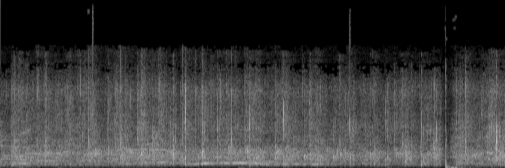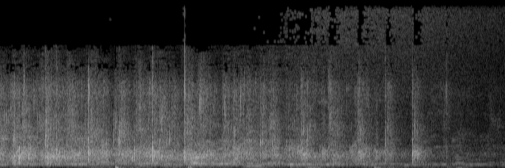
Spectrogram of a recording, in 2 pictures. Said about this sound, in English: Armin Shimmerman and Ethan Phillips, folks. Big round of applause. Thanks, guys.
